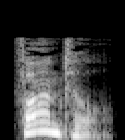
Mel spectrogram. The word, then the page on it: fontal: British English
